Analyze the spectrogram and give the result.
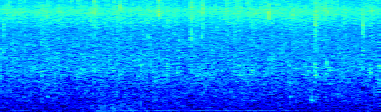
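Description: Steady rain pours down in a dense, even hiss spread across the whole range, with faint patters of drops and a low rumble underneath. No one speaks.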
